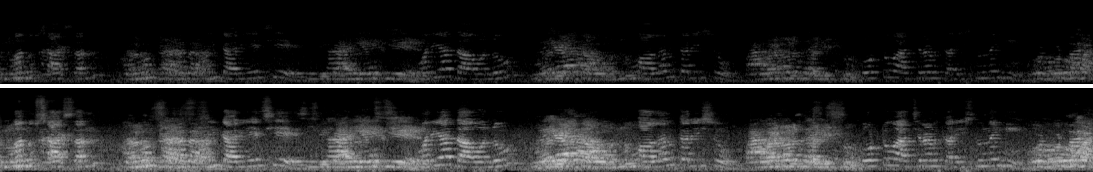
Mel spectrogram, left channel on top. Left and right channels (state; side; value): quieter; left; 22.3 dB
